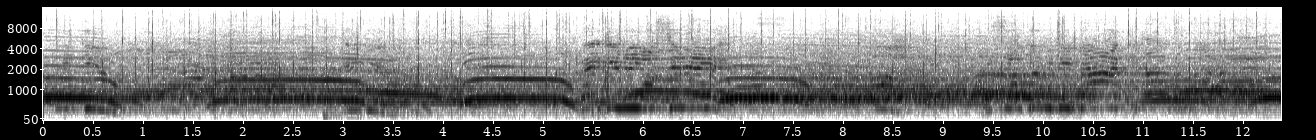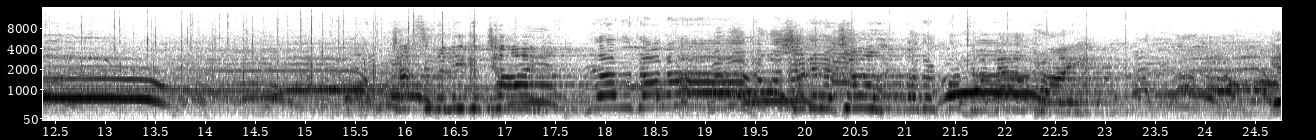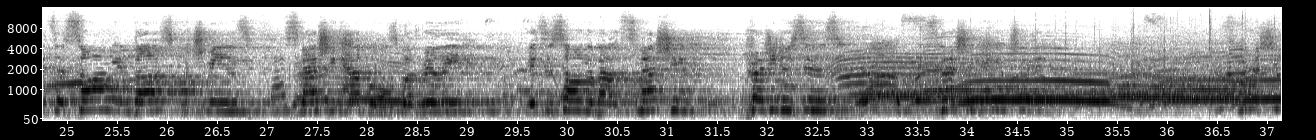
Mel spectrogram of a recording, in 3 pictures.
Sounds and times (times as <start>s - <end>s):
Female speech, woman speaking: 3.0s - 3.6s, 5.4s - 6.8s, 9.5s - 10.8s, 15.9s - 17.5s, 24.7s - 32.8s, 33.5s - 34.9s, 36.6s - 37.1s.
